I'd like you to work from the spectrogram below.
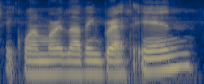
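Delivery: unhurried yoga nidra voice with long pauses; guided meditation. Acted. Yoga teacher leading a body scan for sleep, guided meditation. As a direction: guide attention gently through the body, leaving space after each phrase.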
